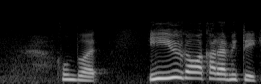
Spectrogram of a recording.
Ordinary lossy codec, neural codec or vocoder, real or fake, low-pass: none; codec, 16 kHz, 0.5 kbps, X-Codec, HuBERT features, trained on LibriSpeech; fake; none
